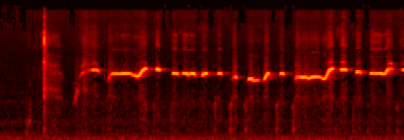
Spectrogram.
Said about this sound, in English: That's my fucking ringtone on my goddamn phone is Kill Bill whistling deal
